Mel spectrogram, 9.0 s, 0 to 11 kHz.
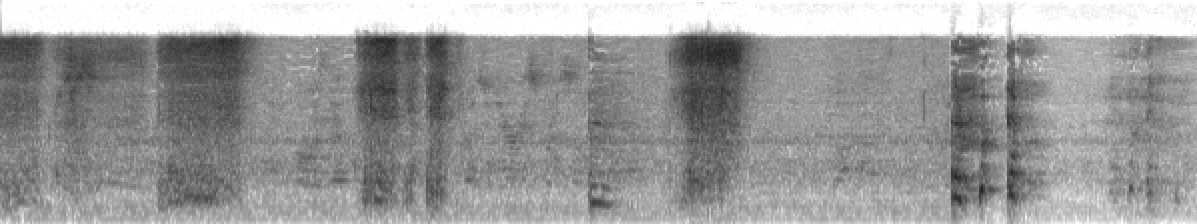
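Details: Girl who says she is sick, feels hot and mentions 3 weeks: repeated harsh coughs and hoarse throat-clearing between breathy groans, ending in a quick burst of coughs, persistent cough.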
